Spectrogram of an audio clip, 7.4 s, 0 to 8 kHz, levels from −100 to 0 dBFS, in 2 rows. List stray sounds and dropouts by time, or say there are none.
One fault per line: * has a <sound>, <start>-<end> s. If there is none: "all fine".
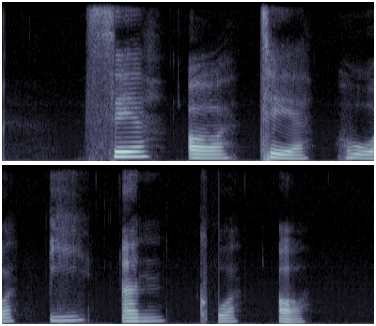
* has a dropout, 5.8-5.9 s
